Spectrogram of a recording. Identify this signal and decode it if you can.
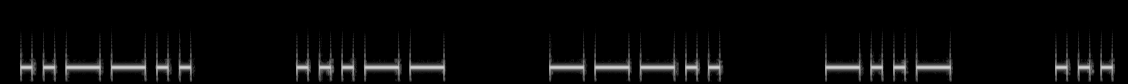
Morse code, heard as a keyed tone, about 10 wpm, spaced as for 6 wpm, 800 Hz. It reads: ?38XS
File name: LEZIONI / 10 SIGNS / 10B INT ws 10wpm 4134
